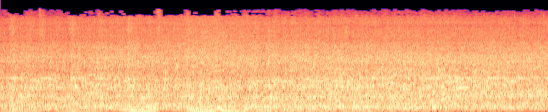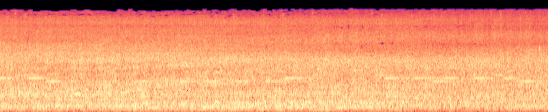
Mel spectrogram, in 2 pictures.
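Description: Shallow stream water rushing steadily through a narrow rocky channel over stones and banana stems.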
